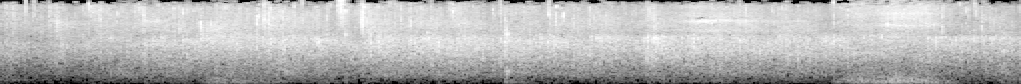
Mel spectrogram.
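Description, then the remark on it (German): Steady, dense audience applause for the church's prophecy team as its members stand up, a continuous crackle of many hands clapping at an even loudness with no voices standing out. “Fetten Applaus für unser Team.”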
